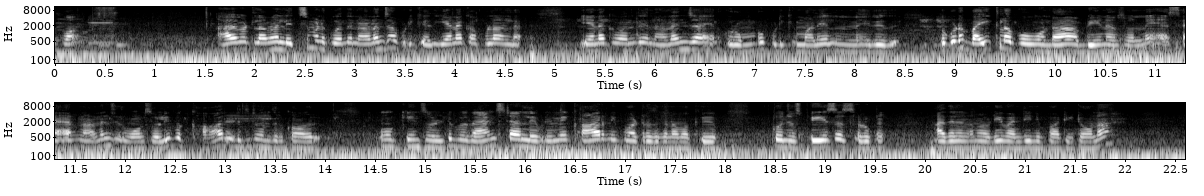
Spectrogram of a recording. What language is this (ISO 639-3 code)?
kor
